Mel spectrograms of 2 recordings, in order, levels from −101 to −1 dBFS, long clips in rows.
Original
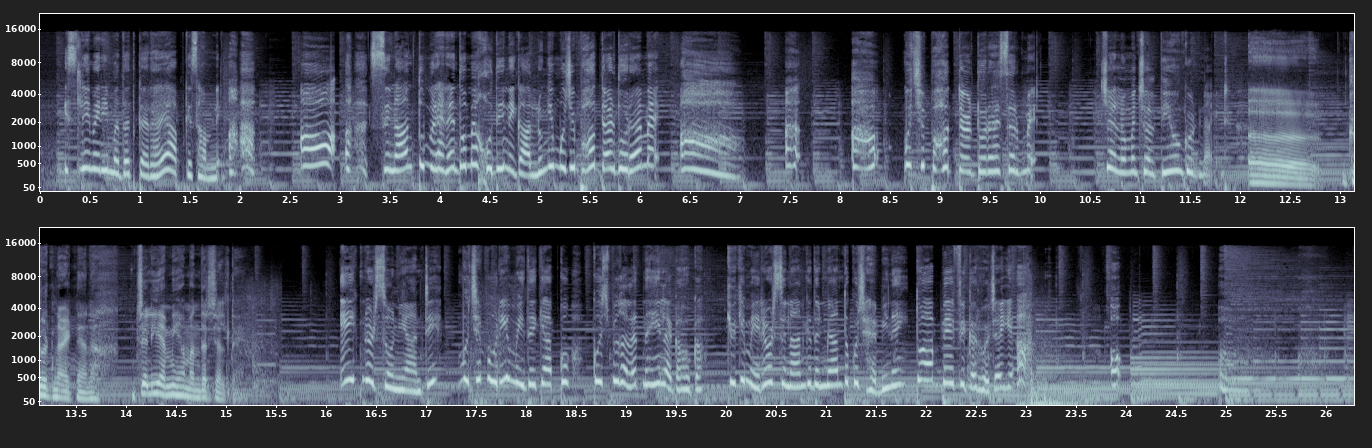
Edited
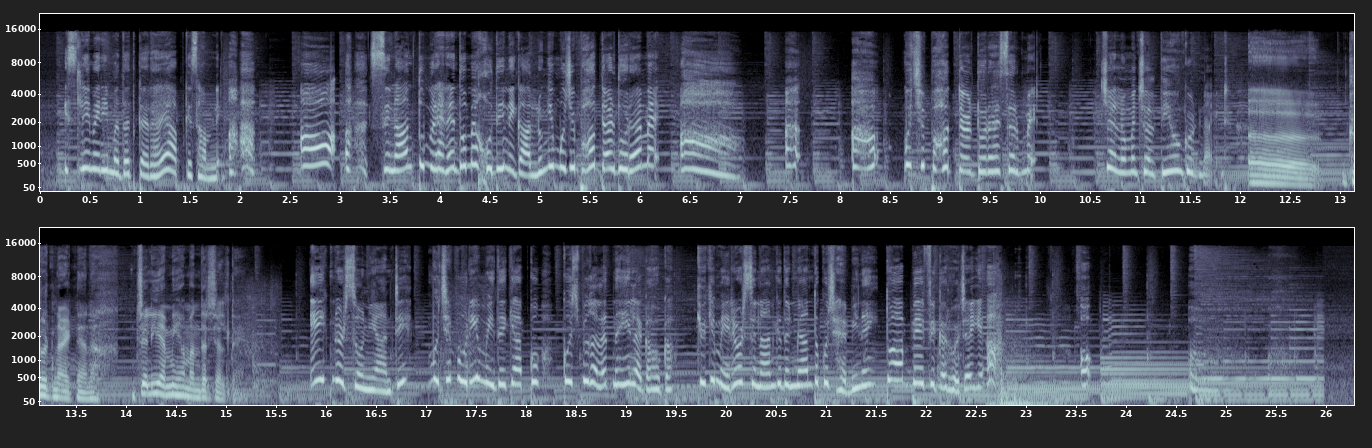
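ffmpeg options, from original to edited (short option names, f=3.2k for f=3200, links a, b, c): -filter_complex "[0:a]asplit=2[a][b];[a]atrim=end=15.662[c];[b]atrim=start=15.958[d];[c][d]acrossfade=d=0.004:c1=hsin:c2=hsin"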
